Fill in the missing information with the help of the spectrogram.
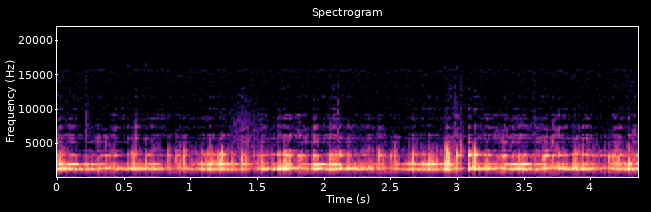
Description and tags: stone mechanisem loop 02
Marble rolling on a stone plate.
Ball, Grinding, Loop, Rolling, Stone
